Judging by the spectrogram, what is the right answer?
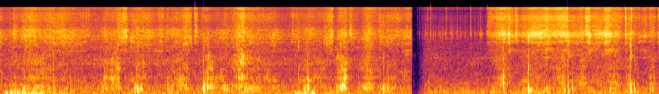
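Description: Sesame seeds roasting in a metal pot, stirred with a wooden spoon: a rustling, scraping hiss of seeds sliding against the pot, scattered with many small pops and ticks. The popping shows the seeds are nearly done roasting.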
